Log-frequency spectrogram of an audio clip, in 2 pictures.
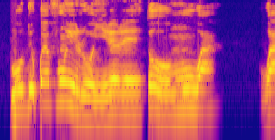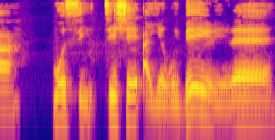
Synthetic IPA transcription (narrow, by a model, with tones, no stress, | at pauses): mo˧du˦k͡pɛ˦fũ˦i˦˨ɾo˨o˨j̃ĩ˨ɾe˧ɾe˧to˦o˧mũ˦wa˦ | wa˦ | mo˧si˨ti˧ʃe˧a̰˨jɛ˨we˨be˨˦i˦˨ɾe˨ɾɛ˦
